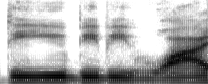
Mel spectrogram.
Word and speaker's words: Dubby: Dubb Y is how you spell it. I don't know why they spell it that way. You would think it's IE, but it's not. It's Dubby.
